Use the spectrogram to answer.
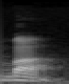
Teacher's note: ब, इसमें ओंठ भी है, ब ओष्ठ हो गया, ओष्ठ इसमें भी है, तो ओष्ठ और घोषत्व भी है, निरानुनासिक भी है, और ब अल्पप्राण स्पर्श भी है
